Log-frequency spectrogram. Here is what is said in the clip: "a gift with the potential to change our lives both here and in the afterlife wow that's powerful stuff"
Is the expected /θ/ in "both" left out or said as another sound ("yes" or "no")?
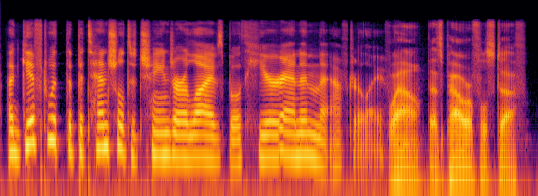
no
